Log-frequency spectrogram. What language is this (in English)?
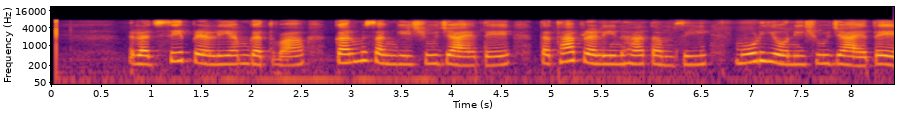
Sanskrit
